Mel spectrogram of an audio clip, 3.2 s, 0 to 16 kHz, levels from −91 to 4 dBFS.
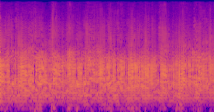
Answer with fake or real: fake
